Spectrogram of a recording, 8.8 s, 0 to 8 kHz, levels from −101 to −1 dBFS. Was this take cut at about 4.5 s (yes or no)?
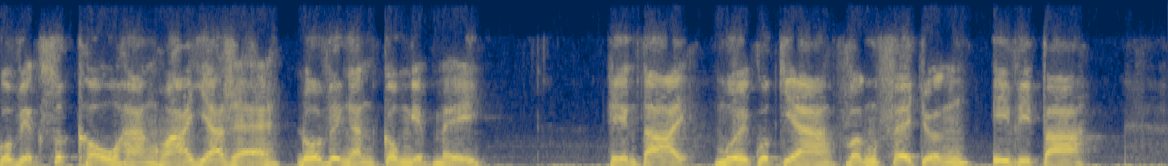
yes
